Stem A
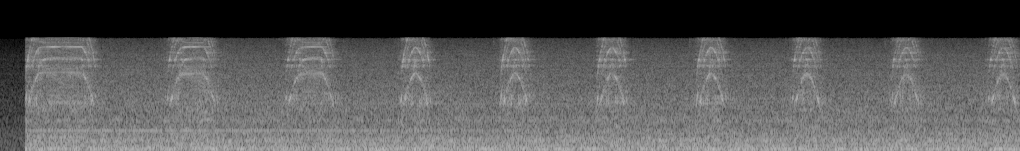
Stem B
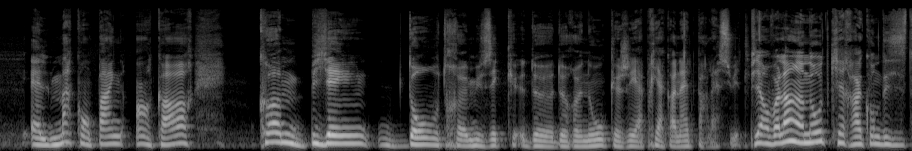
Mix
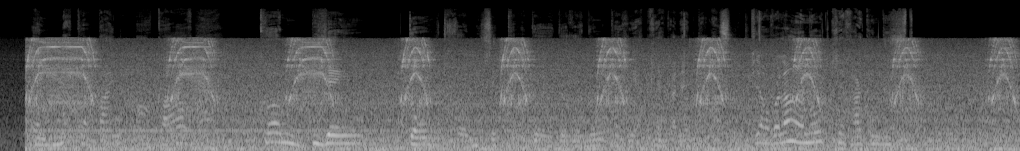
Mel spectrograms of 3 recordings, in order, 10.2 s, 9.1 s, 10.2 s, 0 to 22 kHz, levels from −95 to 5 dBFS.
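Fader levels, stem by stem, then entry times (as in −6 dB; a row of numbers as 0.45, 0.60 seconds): −2.0, −1.0 decibels; 0.00, 0.00 seconds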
